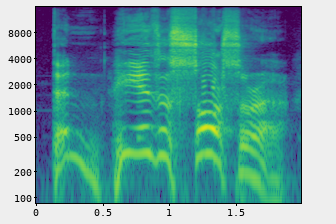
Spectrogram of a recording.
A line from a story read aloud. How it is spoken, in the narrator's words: cried with one voice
